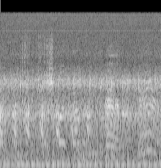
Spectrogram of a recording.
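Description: ATV engine idling steadily with a low, even hum, with voices talking faintly over it.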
